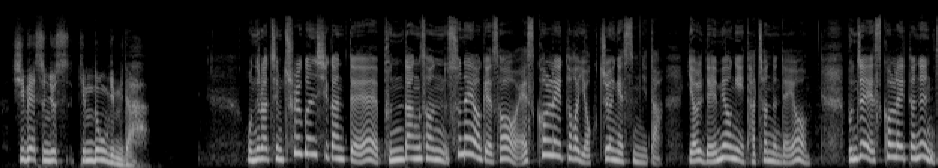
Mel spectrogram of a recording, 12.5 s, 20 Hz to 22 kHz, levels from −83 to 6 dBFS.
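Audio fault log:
No fault is heard in this speech clip.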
